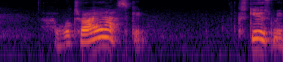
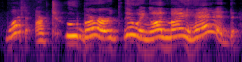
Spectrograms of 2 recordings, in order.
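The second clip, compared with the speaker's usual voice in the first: louder, higher alarmed question; upset outcry; 8 semitones higher, 8 dB louder than usual. Acted. Gerald asks Piggy about the birds, upset outcry. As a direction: demand it in dismay.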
